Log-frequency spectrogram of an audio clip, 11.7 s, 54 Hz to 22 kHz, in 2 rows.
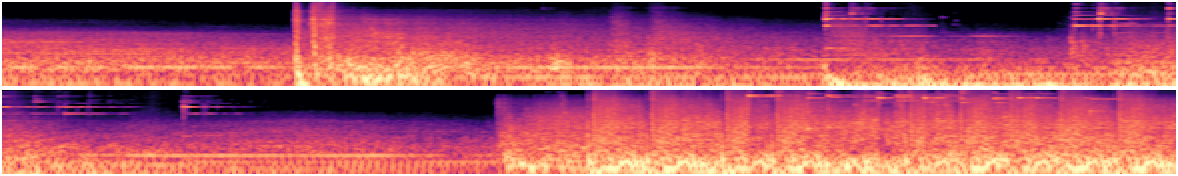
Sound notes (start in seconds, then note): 1.4 gunshot blasts; 5.2 bullet casing clangs; 8.4 gunshots blasting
